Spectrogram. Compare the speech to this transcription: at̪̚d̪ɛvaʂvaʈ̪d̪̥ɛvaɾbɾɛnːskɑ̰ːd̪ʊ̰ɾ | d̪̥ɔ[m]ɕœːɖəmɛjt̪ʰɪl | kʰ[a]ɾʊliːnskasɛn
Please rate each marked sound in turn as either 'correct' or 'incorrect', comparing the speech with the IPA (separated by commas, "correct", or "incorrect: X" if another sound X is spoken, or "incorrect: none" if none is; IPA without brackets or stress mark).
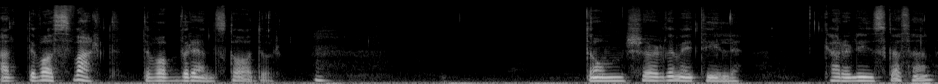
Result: correct, correct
